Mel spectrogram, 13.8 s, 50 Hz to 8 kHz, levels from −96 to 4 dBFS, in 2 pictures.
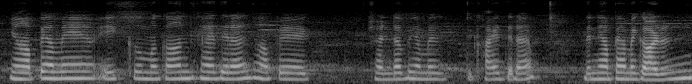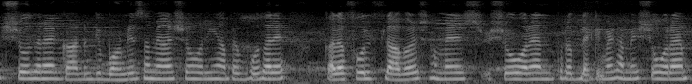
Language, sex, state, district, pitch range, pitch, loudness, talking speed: Hindi, female, Bihar, Purnia, 220-240 Hz, 230 Hz, -35 LUFS, 245 wpm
